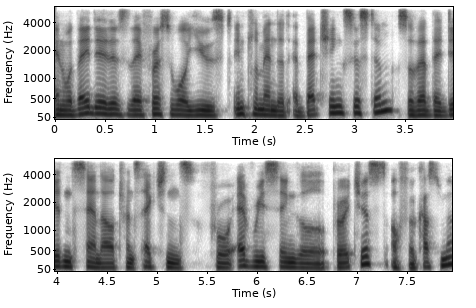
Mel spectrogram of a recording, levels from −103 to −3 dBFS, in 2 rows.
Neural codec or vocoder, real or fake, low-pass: codec, 24 kHz, 1.2 kbps, DualCodec; fake; 5.4 kHz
